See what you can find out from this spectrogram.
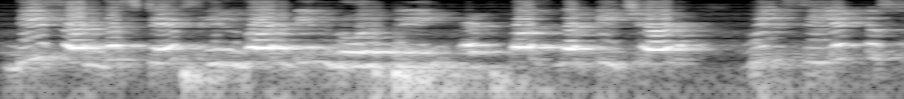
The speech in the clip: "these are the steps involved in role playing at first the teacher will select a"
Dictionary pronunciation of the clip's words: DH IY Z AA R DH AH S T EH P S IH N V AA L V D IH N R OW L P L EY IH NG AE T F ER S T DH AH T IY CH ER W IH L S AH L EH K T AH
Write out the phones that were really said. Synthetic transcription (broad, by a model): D IY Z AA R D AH S T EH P S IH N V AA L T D IH N R OW L P L EY IH NG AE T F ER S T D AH T IY CH ER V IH L S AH IH T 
